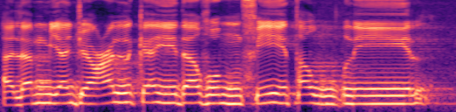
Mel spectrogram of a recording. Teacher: Dhad tidak ada qalqalah, yang ada dia rakhawah istitalah. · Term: huruf dhad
